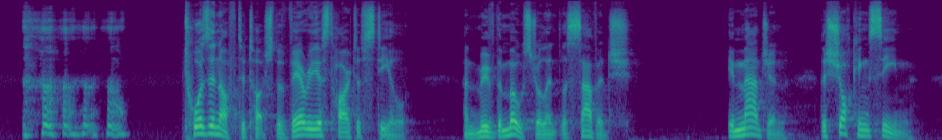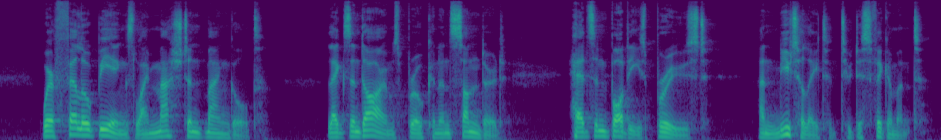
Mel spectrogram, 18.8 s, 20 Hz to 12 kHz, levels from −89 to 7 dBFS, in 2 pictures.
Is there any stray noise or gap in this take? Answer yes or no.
yes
